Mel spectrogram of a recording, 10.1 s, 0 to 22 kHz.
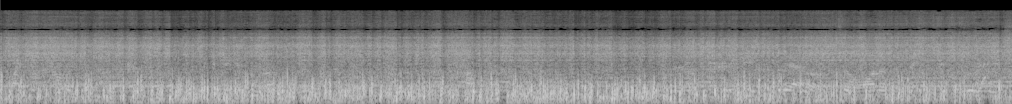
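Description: CNC router milling a copper-clad circuit board with a 0.38 mm three-flute tapered stub end mill. The spindle runs steadily and loudly as the cutter is fed along the traces at 46 inches per minute.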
